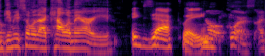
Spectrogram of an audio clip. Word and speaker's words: calamari: But if you go to Italy and you ask them for galamad, they wouldn't have a clue what you want. That's true. So if you go to Italy, you pronounce the full thing. It's calamari.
